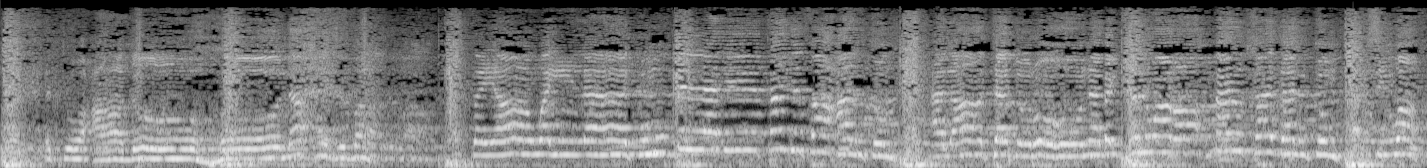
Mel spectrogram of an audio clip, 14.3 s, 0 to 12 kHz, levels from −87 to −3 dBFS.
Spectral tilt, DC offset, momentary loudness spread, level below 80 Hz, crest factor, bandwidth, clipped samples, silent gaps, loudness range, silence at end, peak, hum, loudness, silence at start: -4.5 dB/octave; under 0.1%; 5 LU; -28 dBFS; 14 dB; 10.5 kHz; under 0.1%; none; 2 LU; 0 s; 0 dBFS; none; -14 LUFS; 0 s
